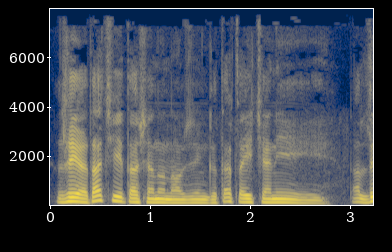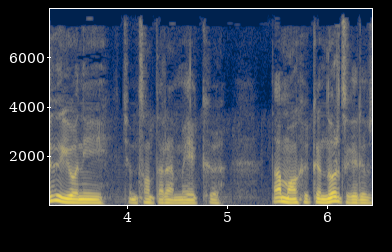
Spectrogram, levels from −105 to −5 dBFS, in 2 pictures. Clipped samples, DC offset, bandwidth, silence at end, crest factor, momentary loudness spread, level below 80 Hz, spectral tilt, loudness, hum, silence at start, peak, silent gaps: under 0.1%; under 0.1%; 8 kHz; 0 s; 18 dB; 15 LU; -58 dBFS; -8.5 dB/octave; -19 LUFS; none; 0.05 s; -2 dBFS; none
